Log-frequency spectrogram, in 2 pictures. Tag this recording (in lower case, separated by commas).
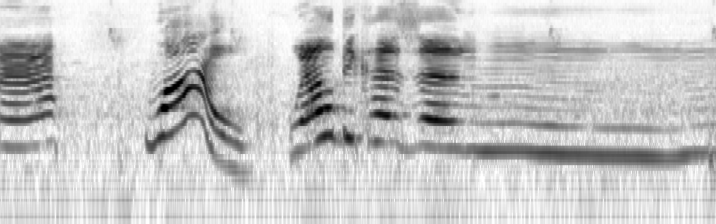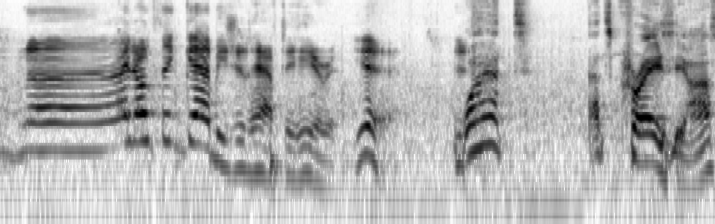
speech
